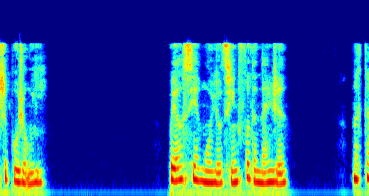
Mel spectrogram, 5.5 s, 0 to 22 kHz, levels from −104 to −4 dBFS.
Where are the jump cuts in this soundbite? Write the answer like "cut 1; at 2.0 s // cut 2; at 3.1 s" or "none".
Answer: none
